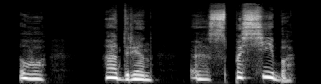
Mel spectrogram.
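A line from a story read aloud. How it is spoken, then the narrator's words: Stammering. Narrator (Russian): Заикаясь, проговорила она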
